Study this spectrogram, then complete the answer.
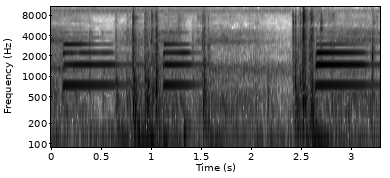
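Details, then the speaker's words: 2001 Ford Ranger parked six months with a suspected blown head gasket. Key-on cycles give a relay click and a short electric hum as the fuel pump primes normally, but the battery is too weak to crank. "fuel pump is primed and then okay know we didn't have enough juice to crank"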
